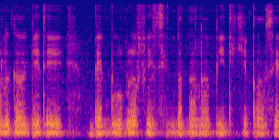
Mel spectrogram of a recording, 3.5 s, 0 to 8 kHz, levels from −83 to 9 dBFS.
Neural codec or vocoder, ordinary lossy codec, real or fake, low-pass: vocoder, 22.05 kHz, 80 mel bands, HiFi-GAN; none; fake; 7.2 kHz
